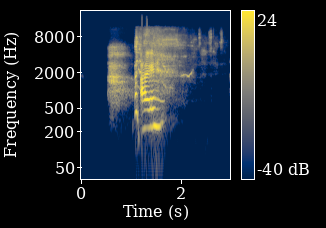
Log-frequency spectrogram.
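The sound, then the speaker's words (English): A person taking a deep breath: a breathy inhale followed by a louder, voiced exhale like a groaning sigh, trailing off into faint, soft noises. “Should you take a deep breath first? Maybe I should.”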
